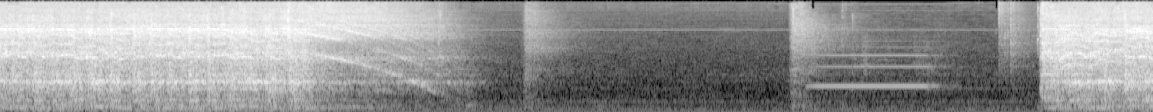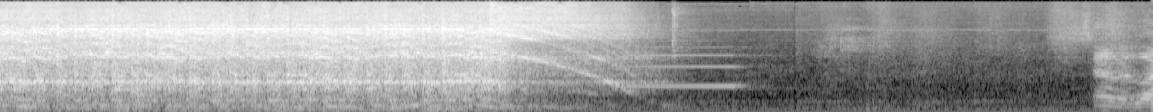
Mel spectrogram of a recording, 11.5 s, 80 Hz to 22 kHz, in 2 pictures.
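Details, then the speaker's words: Chrysler 318 V8 from a Grand Cherokee mated to an AW4 in a Jeep, first start on starting fluid with no fuel pressure yet: it fires, revs about two seconds and dies, repeatedly. Owner suspects it is running out of fuel. "a pretty rapid die if you ask me Dam 1's like a lot of starting fluid but I don't like spraying a lot I think it's good I think it's just running out of fuel really really quick"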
